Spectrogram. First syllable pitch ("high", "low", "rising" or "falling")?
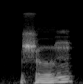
rising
